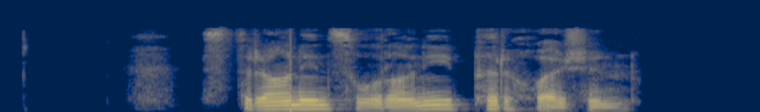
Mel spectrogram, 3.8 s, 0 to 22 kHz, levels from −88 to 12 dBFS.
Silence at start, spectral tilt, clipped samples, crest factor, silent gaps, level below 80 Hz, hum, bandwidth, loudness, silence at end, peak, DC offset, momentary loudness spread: 1.05 s; -6 dB/octave; under 0.1%; 18 dB; none; -56 dBFS; none; 7.8 kHz; -20 LUFS; 0.65 s; -4 dBFS; under 0.1%; 16 LU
